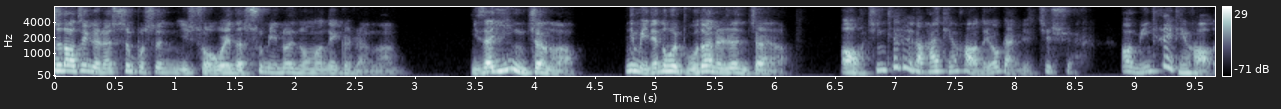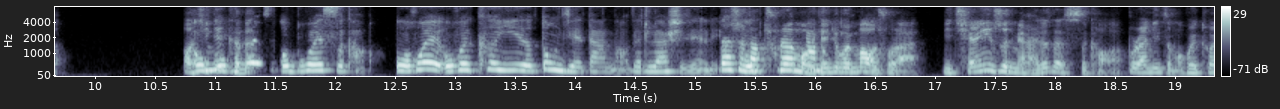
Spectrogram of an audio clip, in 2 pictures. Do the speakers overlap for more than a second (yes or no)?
yes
